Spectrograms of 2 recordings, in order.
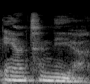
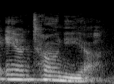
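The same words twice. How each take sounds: First: The stress is on the first syllable. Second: The stress is on the second syllable. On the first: The speaker calls it right. "there is clearly an accent on the first syllable of the word Antonia" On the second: The speaker calls it wrong. "did not even initially pronounce correctly"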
